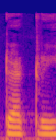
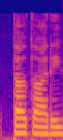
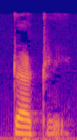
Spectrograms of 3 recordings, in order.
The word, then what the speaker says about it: Tartary: Dear students, जो title है poem का उसकी करेक्ट प्रोनाउंसिएशन टेट्री है। सम टीचर्स इसको तातारी भी पढ़ते हैं, बट the correct pronunciation of this word is टेट्री।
